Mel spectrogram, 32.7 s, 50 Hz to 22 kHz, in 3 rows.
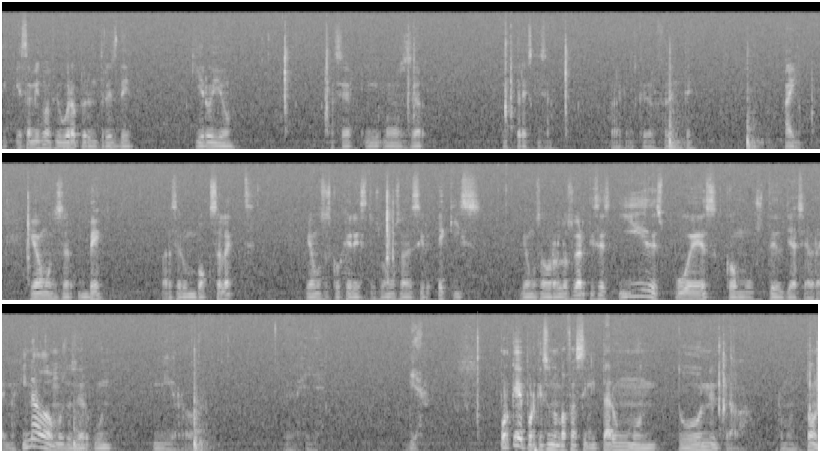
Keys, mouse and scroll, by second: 1.0-2.6 middle drag, 3.4 click, 3.9 shift+right click, 5.4 KP_1, 6.7 KP_3, 7.6-10.6 shift+middle drag, 11.2 b, 12.3-14.5 drag, 16.0 x, 17.5 click, 19.4 click, 20.5 click, 22.3 click, 24.3 click, 24.7 click, 26.1-28.1 middle drag, 29.5-31.6 middle drag, 31.6 alt+Tab.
